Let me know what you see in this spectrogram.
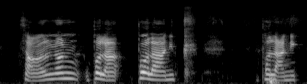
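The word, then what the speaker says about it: Palahniuk: la pole a nick polani come dice lui dice non si dice palaniuk ma si adatta perché la gente apparentemente sbaglia a pronunciare il suo cognome ma è che siano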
